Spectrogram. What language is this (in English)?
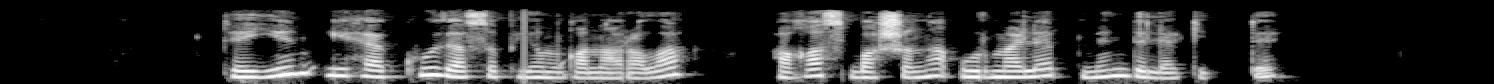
Bashkir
